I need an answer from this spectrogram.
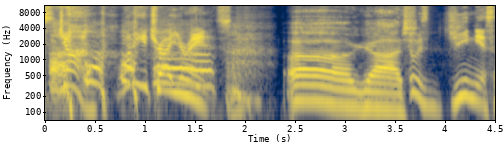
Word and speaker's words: Uranus: John, why don't you try Uranus?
